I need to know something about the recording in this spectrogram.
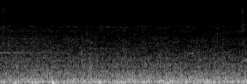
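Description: Low, steady rumble of a golf cart riding along an unpaved road, with wind buffeting the microphone and a single sharp bump about half a second in.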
